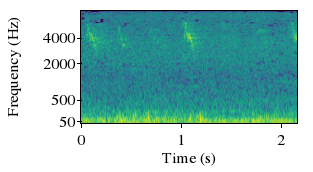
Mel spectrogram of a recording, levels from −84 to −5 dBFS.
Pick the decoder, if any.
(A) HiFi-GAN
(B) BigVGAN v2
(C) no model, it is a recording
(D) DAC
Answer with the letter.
C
